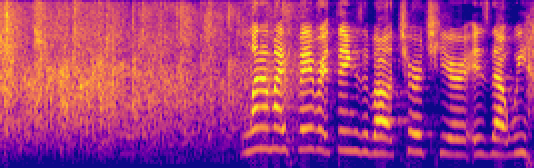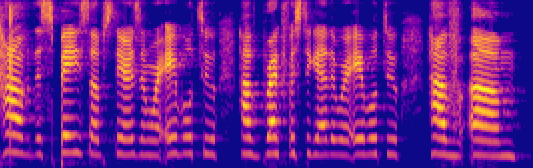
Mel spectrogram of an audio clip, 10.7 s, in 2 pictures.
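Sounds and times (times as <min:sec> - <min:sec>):
audience applause: 0:00.0 - 0:03.0
speech: 0:02.4 - 0:10.6.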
